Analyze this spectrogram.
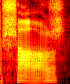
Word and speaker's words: Sharge: This is a cable from Charge, which is a brand. So it's spelled Sharge.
